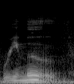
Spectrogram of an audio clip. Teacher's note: The stress is still on that second syllable, and that re is super, super short. And it's not just the word remove. · You can use the E vowel, the long E, in an unstressed syllable. This is actually what I would call the fully enunciated version of the word, which we just don't normally use.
